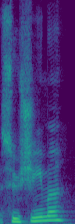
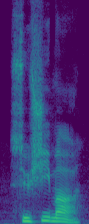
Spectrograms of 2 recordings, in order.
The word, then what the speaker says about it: Tsushima: do i say that tsushima is the t silent sushima sushi ma okay i was putting the emphasis on the wrong spot yeah that game looks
